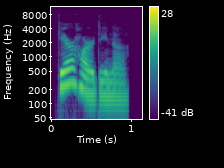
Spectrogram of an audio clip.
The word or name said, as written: gerhardina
